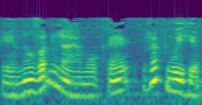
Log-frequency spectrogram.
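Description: A man's voice: on the low side, sing-song, unhurried, mellow, slight background noise. A man giving a Buddhist dharma talk in a rambling way, with many fillers and restarts. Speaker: Buddhist teacher. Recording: dull lo-fi recording.

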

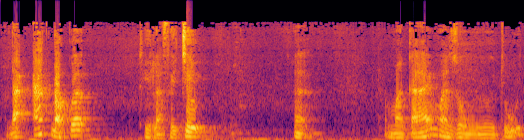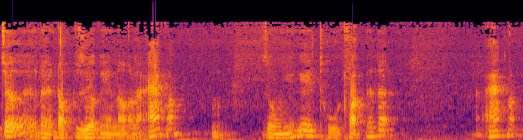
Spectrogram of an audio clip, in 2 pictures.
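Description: A man's voice: lowish voice, animated, normal speed, creaky, pauses often, a little mellow. A man as a Buddhist teacher giving a sermon, telling stories in a rambling way with many fillers, in a roomy echo.

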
